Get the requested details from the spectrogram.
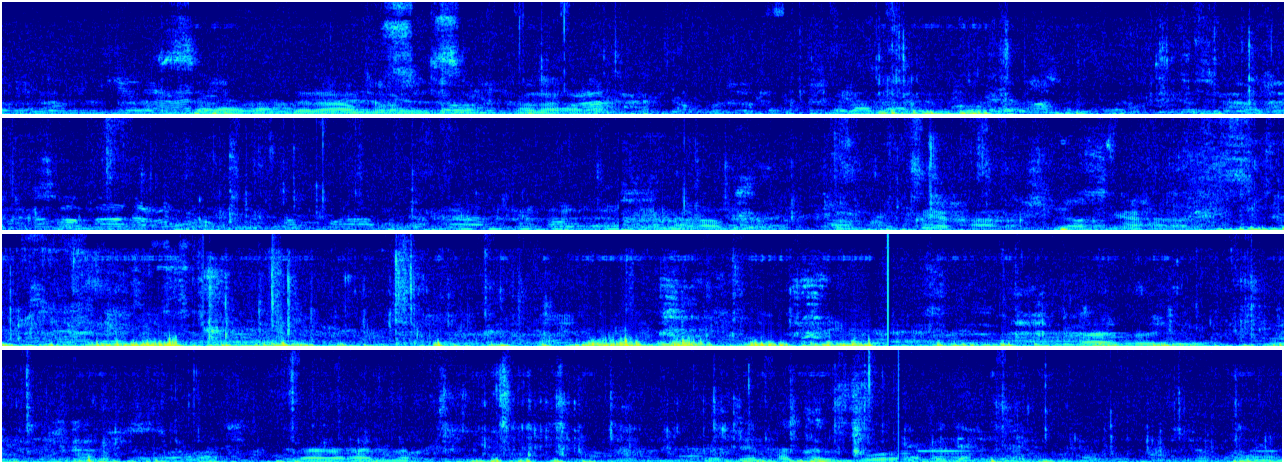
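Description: A crowd of men murmur and talk nearby outdoors.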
